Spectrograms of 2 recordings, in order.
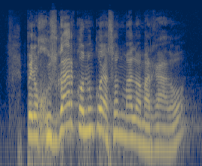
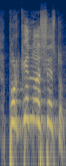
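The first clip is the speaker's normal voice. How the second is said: much higher accusing question; mocking reproach; 10 semitones higher, 4 dB louder than usual. Preacher mimicking a nagging spouse, high. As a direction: demand it like a nag.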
